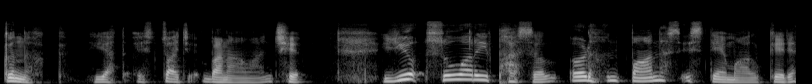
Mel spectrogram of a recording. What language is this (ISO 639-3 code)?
kas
